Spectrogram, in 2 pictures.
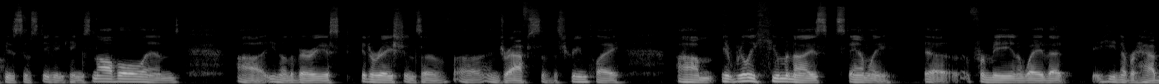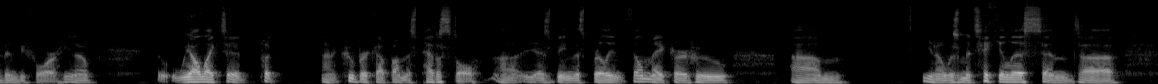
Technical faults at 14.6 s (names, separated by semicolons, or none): none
